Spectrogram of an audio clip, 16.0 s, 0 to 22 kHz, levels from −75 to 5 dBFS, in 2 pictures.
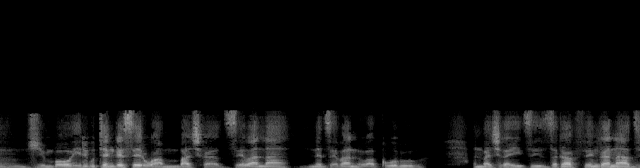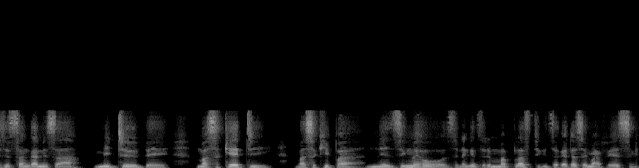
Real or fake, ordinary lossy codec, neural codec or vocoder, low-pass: fake; AAC, 24 kbps; codec, 16 kHz, about 1 kbps, DyCAST, with the encoder's durations; 7.2 kHz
